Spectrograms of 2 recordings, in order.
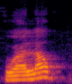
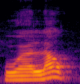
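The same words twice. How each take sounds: Both takes have the same delivery.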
